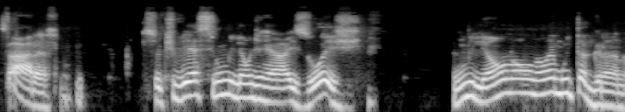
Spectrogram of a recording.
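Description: A man with a high pitch speaks very slowly, his pitch swinging very widely while his loudness stays very even, in a dry, close sound with no echo. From Minas Gerais, Brazil (Juiz de Fora). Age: 20s. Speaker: social media content creator, digital marketing. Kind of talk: casual interview chat.

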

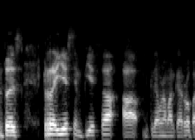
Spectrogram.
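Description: His intonation stays monotone and flat. The man talks with a fairly low pitch. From Spain, born in Uruguay. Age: 20s. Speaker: online seller and entrepreneur. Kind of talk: casual interview. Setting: video call from a clinic in Uruguay. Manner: fast, with many fillers and repetitions.

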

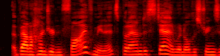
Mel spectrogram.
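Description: A woman with an Australian accent talks at a very fast pace and medium pitch on a very clean recording with a silent background. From Australia, Melbourne. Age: 30s. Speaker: comedian. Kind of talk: casual chat.

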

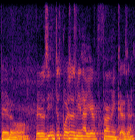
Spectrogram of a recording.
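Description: Noticeable background noise fills the recording. The talking goes at a fairly quick pace. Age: 20s. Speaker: podcast host. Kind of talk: casual chat.

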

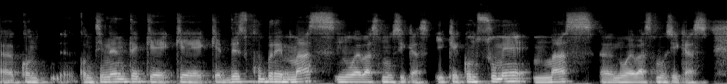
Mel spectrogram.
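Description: With a French accent, a man speaks at a fairly low pitch in a dark, mellow, somewhat breathy tone. His intonation stays fairly even. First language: French (speaking Spanish). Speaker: music streaming executive. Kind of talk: interview. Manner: halting.

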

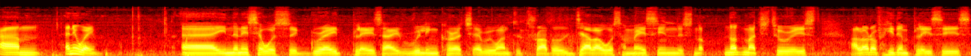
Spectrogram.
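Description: Against noticeable background noise, a man talks at a fairly quick pace with a medium pitch and fairly even intonation. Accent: Spanish. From Spain. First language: Spanish. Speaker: podcast host and traveler. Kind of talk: casual monologue. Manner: halting, many fillers.

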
